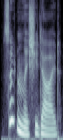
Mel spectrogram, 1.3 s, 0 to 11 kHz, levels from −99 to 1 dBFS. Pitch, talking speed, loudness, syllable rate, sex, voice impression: 205 Hz, 140 wpm, -15 LUFS, 4.3 syllables/s, female, very feminine, adult-like, very thin, tensed, slightly weak, bright, slightly hard, very clear, very fluent, cute, intellectual, very refreshing, sincere, calm, very friendly, very reassuring, unique, elegant, slightly wild, slightly sweet, lively, kind, slightly sharp, light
